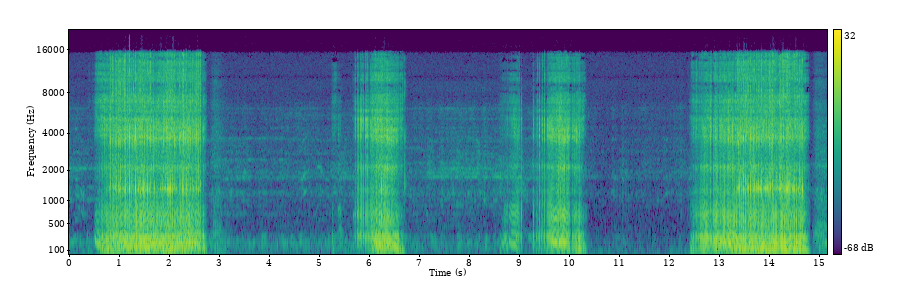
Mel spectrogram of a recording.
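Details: Loud, harsh, rattling breaths in long bursts separated by quiet pauses, about four snores over fifteen seconds; heavy snoring.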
